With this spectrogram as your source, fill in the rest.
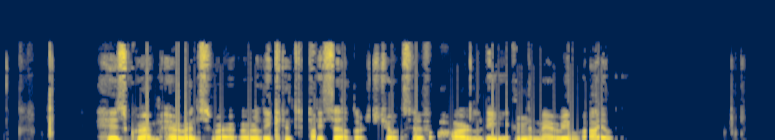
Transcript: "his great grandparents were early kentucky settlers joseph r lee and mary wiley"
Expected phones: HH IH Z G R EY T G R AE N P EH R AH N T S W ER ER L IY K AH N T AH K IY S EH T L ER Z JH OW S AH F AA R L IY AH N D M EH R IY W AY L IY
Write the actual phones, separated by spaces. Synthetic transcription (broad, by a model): HH IH Z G G R AE N P EH R AH N T S W ER ER L IY K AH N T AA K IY S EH L ER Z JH OW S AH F AA R L IY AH N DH M EH R IY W AY L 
